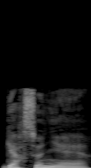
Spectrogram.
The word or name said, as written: garçonnière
